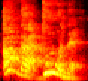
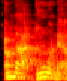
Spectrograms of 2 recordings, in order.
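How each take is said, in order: First: Higher, louder, slow I'm not doing that; loud, slow, final no; emphatic refusal. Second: Said in the usual way. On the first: Real, not acted. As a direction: plant your feet on every word.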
